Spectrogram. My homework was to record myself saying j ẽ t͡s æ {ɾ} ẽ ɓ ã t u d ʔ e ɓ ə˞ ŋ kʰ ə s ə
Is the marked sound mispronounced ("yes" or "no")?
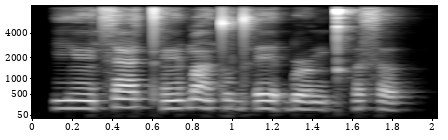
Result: yes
